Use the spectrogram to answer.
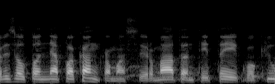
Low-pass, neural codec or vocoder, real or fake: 10.8 kHz; none; real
